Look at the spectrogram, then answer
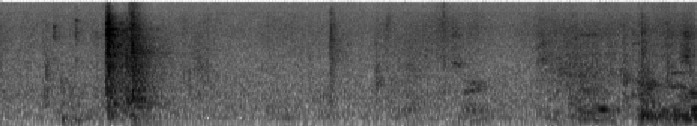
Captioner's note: door slamming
